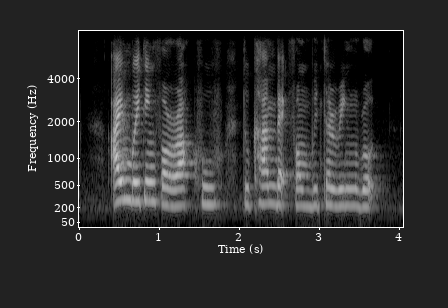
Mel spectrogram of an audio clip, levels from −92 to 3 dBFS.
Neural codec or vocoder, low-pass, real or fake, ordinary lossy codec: none; 7.2 kHz; real; Opus, 24 kbps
